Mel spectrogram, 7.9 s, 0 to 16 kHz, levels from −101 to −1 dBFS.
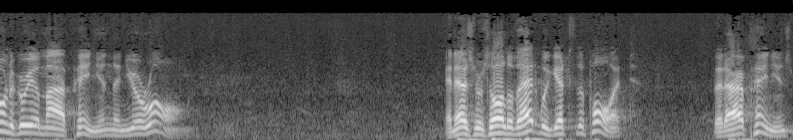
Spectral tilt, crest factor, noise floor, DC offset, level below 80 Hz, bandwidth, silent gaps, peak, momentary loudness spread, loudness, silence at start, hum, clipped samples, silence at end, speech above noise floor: -6 dB/octave; 18 dB; -53 dBFS; under 0.1%; -52 dBFS; 11.5 kHz; none; -2 dBFS; 13 LU; -18 LUFS; 0 s; none; under 0.1%; 0 s; 35 dB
